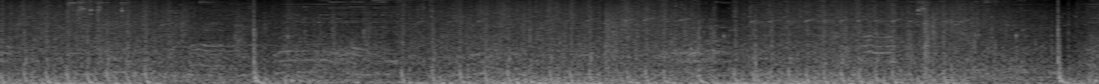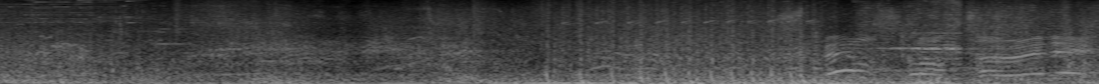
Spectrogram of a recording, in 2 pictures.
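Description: Rapid gunfire from the Queen's Cry gun in a fast-paced video game run, dense continuous bursts of shots layered with clattering effects and busy game sound throughout.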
